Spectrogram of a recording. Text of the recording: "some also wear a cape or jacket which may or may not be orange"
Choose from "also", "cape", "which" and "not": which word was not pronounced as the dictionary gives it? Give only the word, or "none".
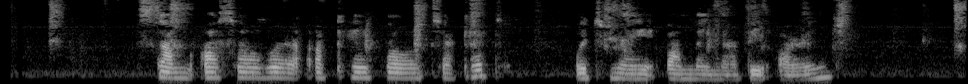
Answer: cape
